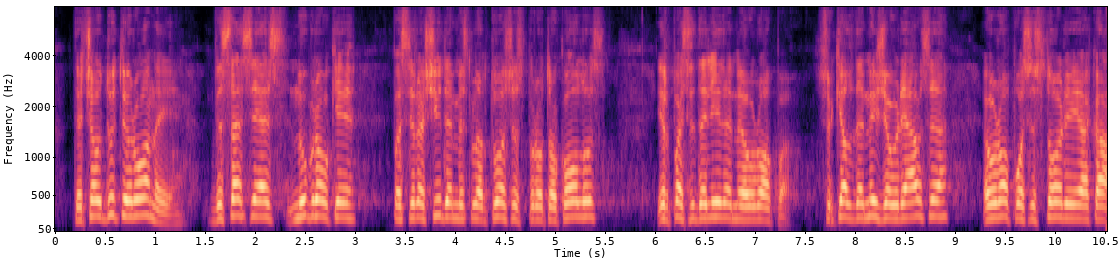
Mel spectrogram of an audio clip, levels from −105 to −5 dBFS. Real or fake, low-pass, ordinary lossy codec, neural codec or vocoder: fake; none; none; codec, 16 kHz, 4.8 kbps, FACodec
